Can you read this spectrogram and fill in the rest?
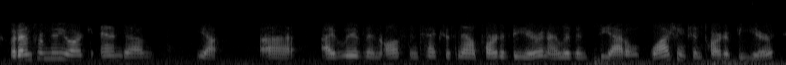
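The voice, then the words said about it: Sing-song, lilting, Canadian-sounding accent. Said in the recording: “That's funny that I sound Canadian ... you've picked up a bit of a sing-song, a lilt to your accent”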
